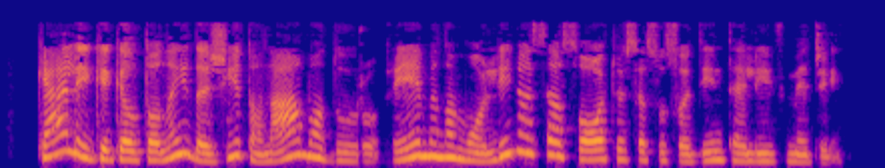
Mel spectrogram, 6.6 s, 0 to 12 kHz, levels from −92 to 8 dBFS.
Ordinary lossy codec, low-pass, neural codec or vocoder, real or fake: MP3, 32 kbps; 7.2 kHz; none; real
